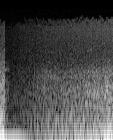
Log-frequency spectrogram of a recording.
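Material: Nothing is struck.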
